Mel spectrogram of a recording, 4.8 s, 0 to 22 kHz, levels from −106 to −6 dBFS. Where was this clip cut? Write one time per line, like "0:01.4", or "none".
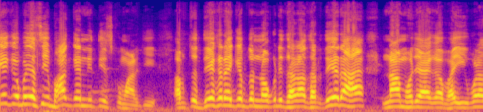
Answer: none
